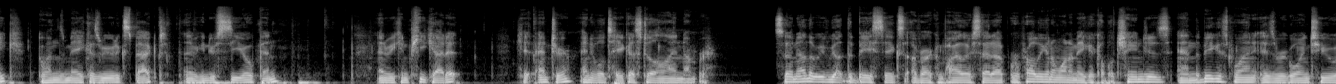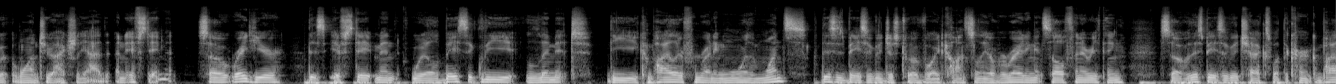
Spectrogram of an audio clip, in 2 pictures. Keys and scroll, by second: 0.0-0.5 typing, 0.9 Return, 1.6-3.5 typing, 5.3 Return, 7.5 super+h, 7.5 super+l, 10.9 shift+o, 15.2 alt+v, 16.1-18.4 typing, 21.7 ctrl+[, 22.1 j, 22.4 j, 24.5-26.7 typing.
